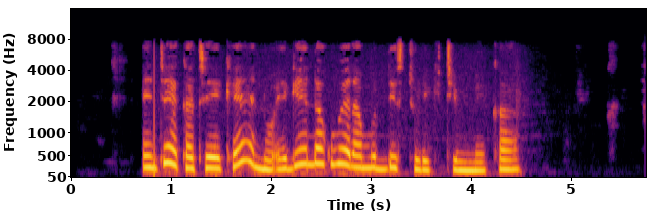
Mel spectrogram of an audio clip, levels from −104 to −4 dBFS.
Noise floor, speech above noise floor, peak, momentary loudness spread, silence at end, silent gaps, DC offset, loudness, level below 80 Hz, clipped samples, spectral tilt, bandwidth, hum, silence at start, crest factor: -76 dBFS; 57 dB; -8 dBFS; 5 LU; 1.25 s; none; under 0.1%; -20 LUFS; -56 dBFS; under 0.1%; -7 dB/octave; 7.8 kHz; none; 0.7 s; 14 dB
